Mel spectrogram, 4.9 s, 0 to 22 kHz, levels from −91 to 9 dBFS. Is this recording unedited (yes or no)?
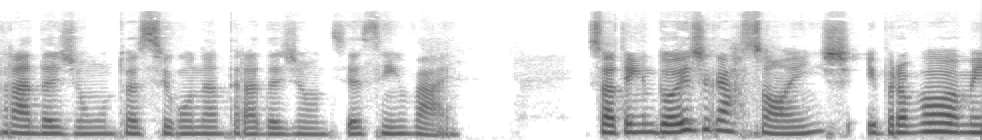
yes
